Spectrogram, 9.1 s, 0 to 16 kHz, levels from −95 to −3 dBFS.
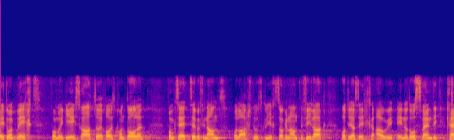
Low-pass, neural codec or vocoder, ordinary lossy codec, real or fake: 7.2 kHz; codec, 16 kHz, 4 kbps, FunCodec, trained on LibriTTS, 50 frames a second; none; fake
